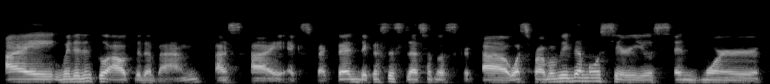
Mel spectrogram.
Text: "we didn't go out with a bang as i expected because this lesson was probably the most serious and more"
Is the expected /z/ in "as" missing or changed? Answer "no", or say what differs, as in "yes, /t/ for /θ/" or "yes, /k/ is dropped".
yes, /s/ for /z/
